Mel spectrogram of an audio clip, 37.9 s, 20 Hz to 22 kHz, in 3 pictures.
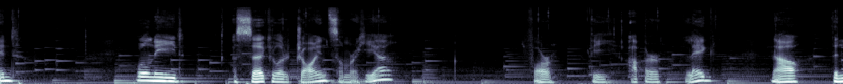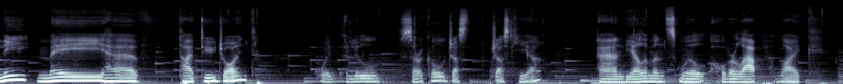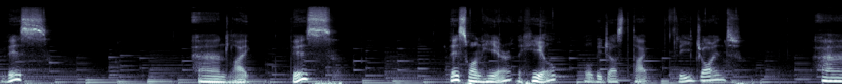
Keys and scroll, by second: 19.4 Left, 20.0 Down.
